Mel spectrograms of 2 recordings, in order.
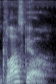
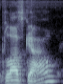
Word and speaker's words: Glasgow: I'm from Birmingham Craig no American can pronounce glasow so they call it Glasgow Glasgow oh man Ivan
